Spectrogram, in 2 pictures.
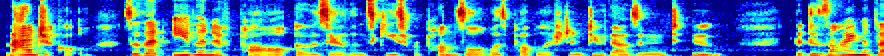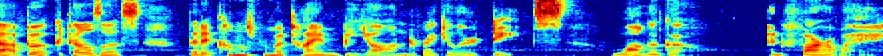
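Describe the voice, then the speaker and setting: A young woman giving a scripted, measured talk on Shakespeare and books, slowing down to savor quoted lines. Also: medium pitch, gravelly. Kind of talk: scripted educational narration.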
